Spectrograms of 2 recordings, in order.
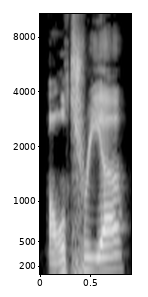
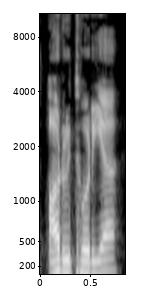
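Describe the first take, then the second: First: It is said as an English word, Al-tri-a. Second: It is said with Japanese syllables, A-ru-to-ri-a. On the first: "the way they write it in English" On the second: "the way they pronounce it in Japanese"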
